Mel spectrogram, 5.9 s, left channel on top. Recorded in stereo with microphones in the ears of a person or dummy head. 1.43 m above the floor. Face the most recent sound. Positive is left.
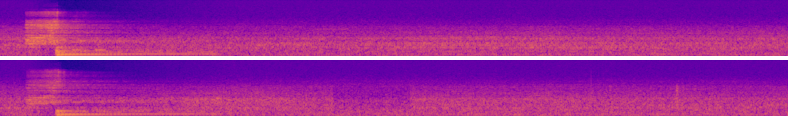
turn(degrees=20)  # may be behind; listen again after turning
